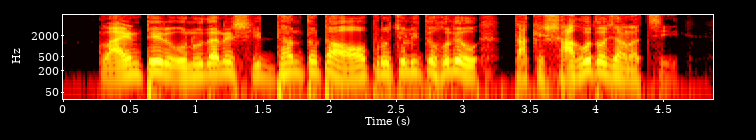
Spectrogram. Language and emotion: Bengali, surprised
